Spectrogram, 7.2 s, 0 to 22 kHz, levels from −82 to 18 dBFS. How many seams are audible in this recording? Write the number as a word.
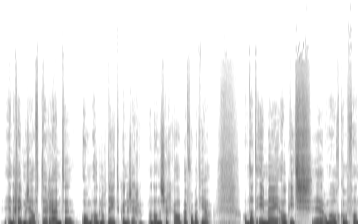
zero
